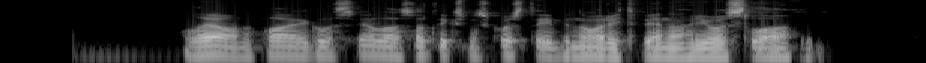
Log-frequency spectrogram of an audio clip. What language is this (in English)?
Latvian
